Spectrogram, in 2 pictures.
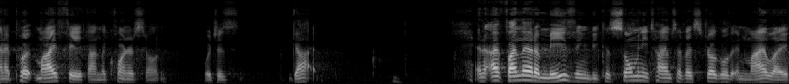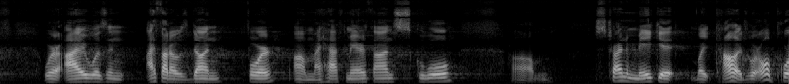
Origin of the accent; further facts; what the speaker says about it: Kalamazoo, Michigan, United States; Listen, I'm from Kalamazoo, Michigan, right there. Don't mess with me. I'm from there.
